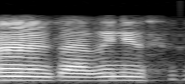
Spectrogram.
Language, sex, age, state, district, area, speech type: Kashmiri, male, 18-30, Jammu and Kashmir, Kupwara, rural, conversation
